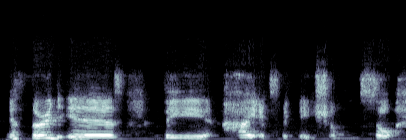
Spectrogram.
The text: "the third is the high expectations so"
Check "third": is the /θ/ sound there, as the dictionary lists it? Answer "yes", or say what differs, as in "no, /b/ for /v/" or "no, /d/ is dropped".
yes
